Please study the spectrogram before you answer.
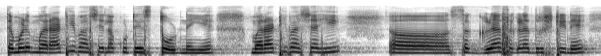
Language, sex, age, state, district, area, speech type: Marathi, female, 45-60, Maharashtra, Buldhana, rural, spontaneous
